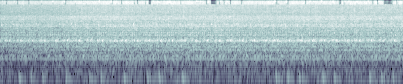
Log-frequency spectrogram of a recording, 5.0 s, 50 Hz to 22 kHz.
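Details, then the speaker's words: 2003 Acura TL V6 at idle with new spark plugs: rough idle, uneven low chuff about three times a second, codes P0300, P0301, P0303–P0306 and P1399; unplugging one coil changes nothing, failed ignition coil replaced, runs smoothly. "Brand new spark plugs, but it's still puffing and misfiring. Look what I found. If I unplug this coil, engine does not change the way it's running."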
